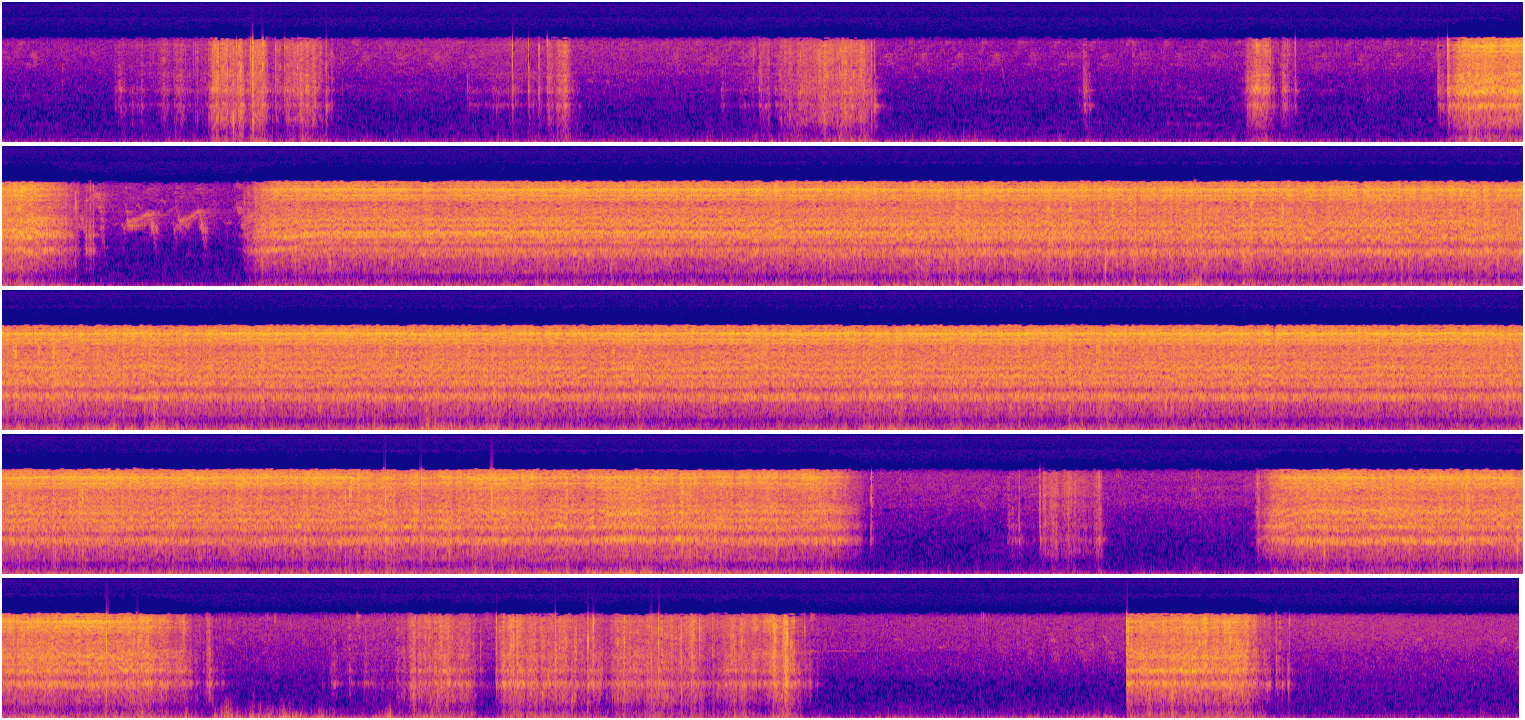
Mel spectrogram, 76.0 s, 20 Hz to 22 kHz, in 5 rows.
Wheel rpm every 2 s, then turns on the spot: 10, 10, 0, 0, 10, 0, 0, 70, 10, 110, 110, 120, 110, 120, 110, 120, 120, 110, 110, 120, 110, 110, 110, 110, 120, 120, 100, 10, 10, 80, 110, 20, 20, 20, 0, 0, 40, 0.
2-4 8-10 56-58 64-68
